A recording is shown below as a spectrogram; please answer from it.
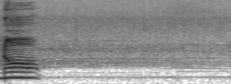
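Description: A man's amplified voice ends a word about half a second in, followed by a pause holding only a faint, steady low hum of room tone.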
